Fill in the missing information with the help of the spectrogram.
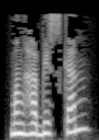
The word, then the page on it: menghabiskan: Indonesian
